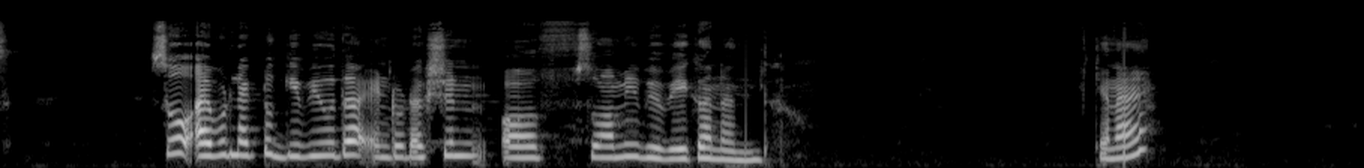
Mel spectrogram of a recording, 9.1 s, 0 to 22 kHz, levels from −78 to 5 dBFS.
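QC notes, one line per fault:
2.45–2.47, 4.97–4.99 and 7.49–7.51 s: overlapping chunks. Each 2.5 s chunk replays about 21 ms, causing a stutter-click; the waveform shows a repeated segment with a vertical spectrogram stripe.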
